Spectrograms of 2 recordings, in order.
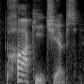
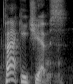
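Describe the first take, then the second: First: The first vowel sounds like the one in 'pock'. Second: The first vowel sounds like the one in 'pack'. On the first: The speaker calls it right. "That's pronounced Pocky chips" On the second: The speaker calls it wrong. "My mistake"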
